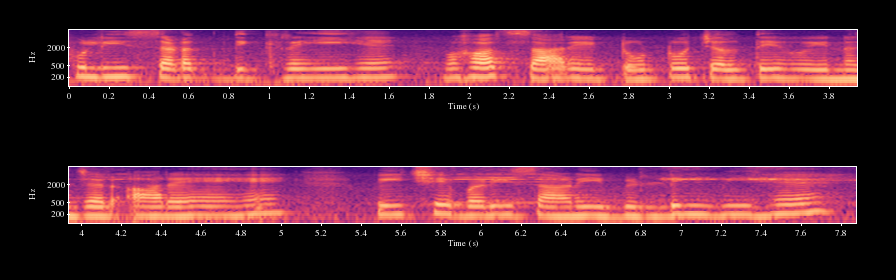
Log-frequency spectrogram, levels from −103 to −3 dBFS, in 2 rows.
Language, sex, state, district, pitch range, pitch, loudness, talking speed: Hindi, female, Bihar, Araria, 185-205 Hz, 195 Hz, -21 LUFS, 160 wpm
